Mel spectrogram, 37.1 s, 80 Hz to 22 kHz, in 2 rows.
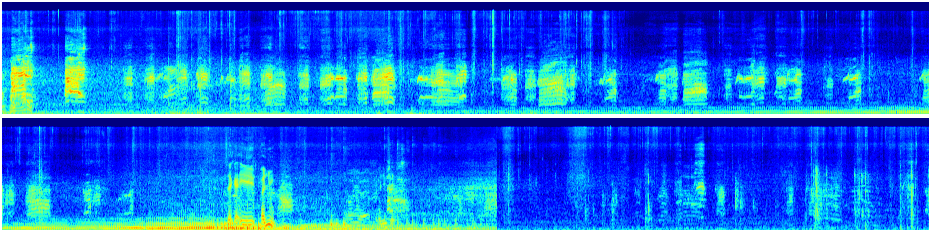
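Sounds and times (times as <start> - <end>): geese honking: 0.0 - 21.3, 23.1 - 24.6, 25.3 - 28.5, 29.9 - 37.0.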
